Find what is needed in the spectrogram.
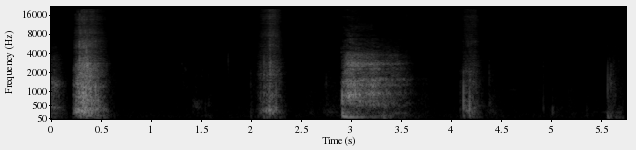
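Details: Several sharp bursts of noise separated by quiet pauses, a series of sneezes while in bed; sneezing.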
